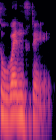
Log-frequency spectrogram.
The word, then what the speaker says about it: Wednesday: No, the D is silent here, so it's actually Wednesday. Look at the correct pronunciation. It's Wednesday. It's not Wednesday.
